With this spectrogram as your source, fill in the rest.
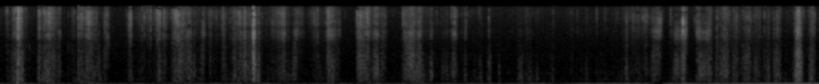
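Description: An orange plastic earpick scrapes inside the center hole of a dry, porous slice of dried wheat gluten fu. The result is a quiet, irregular patter of short, bright, crunchy scratches that fade quickly. A few sharper crackles stand out, and a low rumble persists underneath.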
